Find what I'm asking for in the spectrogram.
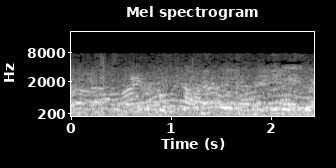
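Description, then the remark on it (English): A steady wash of overlapping voices from a crowd, a busy murmur of many people talking at once with no single voice standing out, holding an even loudness throughout. “If I can just get through the crowd, I'll be there soon.”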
